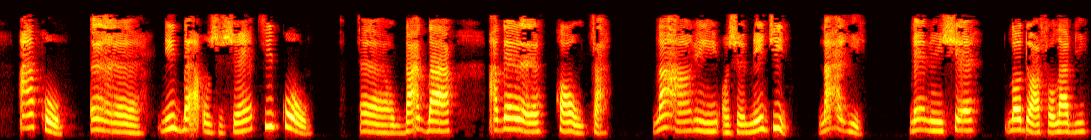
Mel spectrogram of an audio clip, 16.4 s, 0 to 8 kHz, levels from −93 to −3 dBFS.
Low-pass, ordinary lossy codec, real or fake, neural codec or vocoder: 7.2 kHz; MP3, 24 kbps; fake; autoencoder, 22.05 kHz, a latent of 192 numbers a frame, VITS, trained on one speaker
